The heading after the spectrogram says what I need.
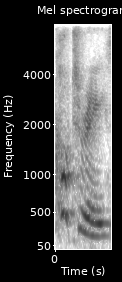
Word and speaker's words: Coterie: live on the radio by awardwinning Tracy at Cotery Leather. A very good morning to you. Hi. Am I pronouncing that correctly? Uh yeah, Coty.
